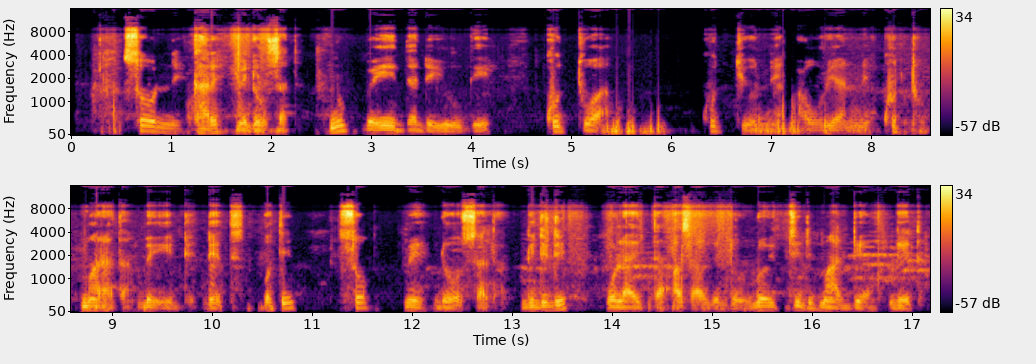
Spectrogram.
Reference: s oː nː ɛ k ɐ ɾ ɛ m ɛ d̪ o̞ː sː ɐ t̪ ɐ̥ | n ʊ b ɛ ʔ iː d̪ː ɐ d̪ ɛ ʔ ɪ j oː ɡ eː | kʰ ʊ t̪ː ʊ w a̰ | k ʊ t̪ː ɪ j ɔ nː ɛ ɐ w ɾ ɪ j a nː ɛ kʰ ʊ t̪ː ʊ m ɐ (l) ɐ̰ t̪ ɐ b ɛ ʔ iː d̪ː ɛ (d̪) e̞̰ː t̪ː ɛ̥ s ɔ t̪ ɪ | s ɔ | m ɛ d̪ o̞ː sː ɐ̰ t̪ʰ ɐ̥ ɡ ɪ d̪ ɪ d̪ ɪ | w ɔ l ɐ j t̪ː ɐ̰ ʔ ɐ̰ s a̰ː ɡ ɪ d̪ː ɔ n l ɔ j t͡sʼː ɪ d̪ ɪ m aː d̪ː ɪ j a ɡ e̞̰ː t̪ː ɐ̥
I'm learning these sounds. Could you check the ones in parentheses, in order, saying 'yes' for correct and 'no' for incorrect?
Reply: no, yes

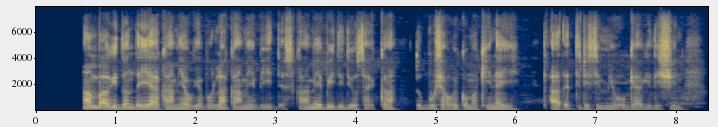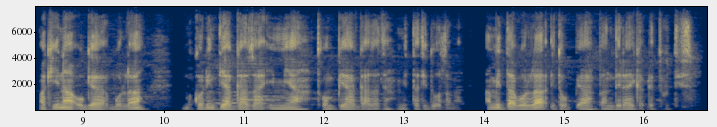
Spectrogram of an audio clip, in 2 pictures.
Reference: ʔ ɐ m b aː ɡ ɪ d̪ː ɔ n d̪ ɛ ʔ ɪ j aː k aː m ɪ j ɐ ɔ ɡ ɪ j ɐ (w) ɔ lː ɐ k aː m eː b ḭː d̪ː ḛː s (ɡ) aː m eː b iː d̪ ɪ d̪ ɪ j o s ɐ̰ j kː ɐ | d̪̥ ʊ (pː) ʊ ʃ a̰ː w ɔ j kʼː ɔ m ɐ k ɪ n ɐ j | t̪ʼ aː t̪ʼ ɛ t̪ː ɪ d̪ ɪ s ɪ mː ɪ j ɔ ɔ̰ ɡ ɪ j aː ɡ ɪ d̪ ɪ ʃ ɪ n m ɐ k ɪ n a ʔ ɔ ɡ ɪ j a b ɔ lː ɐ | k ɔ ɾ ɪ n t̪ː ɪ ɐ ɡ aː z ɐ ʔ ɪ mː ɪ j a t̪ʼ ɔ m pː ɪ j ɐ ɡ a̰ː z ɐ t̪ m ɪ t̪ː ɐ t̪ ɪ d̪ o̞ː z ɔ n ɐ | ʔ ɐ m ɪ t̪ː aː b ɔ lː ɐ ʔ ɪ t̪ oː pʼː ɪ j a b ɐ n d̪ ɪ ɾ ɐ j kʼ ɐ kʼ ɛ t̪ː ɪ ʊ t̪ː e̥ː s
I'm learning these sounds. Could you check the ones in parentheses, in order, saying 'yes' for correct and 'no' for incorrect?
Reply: no, no, no

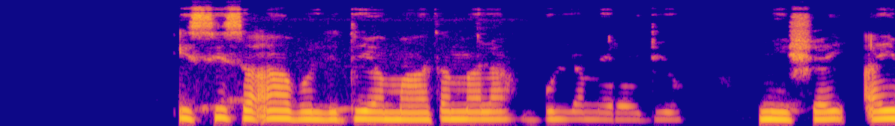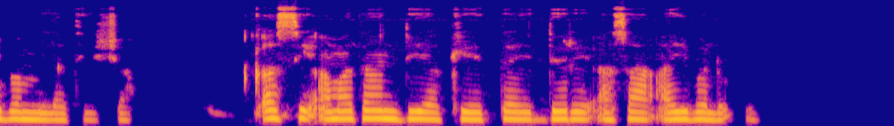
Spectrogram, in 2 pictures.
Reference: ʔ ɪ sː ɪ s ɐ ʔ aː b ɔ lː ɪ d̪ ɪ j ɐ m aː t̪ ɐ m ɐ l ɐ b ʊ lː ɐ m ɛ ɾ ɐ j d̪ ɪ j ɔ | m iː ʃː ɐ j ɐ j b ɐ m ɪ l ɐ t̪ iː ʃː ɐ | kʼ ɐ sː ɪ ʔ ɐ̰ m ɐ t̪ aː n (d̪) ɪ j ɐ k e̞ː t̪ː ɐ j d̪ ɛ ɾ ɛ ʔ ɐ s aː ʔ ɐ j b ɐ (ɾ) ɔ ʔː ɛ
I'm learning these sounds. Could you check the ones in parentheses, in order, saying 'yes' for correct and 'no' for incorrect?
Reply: yes, no

